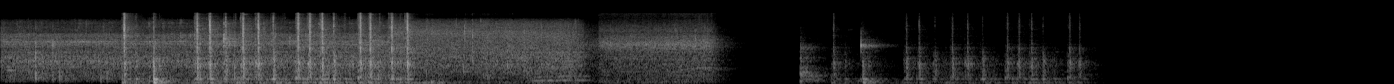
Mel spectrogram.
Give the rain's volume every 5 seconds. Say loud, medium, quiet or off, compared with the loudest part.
loud, loud, off.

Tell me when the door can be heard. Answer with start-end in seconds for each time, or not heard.
not heard.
